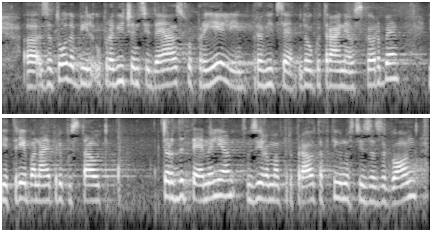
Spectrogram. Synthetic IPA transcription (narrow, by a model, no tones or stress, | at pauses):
zat̪oːd̪abiupɾaʋit͡ʃɛnt̪sid̪ɛjanskɔpɾɛjeːlipɾaʋit̪sɛd̪ɔwɡɔt̪ɾaːjnɛɔskəɾbɛ | jɛt̪ɾeːbanajpɾɛjpɔst̪awt̪ː | əɾd̪ɛt̪ɛːmɛljaɔziɾɔmapɾipɾaːwt̪akt̪iwnɔst̪izazaɡɔn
